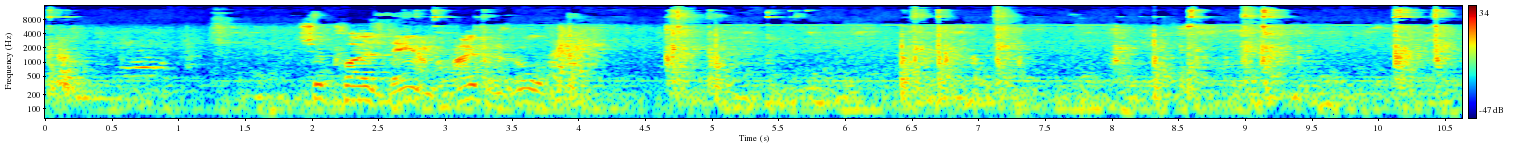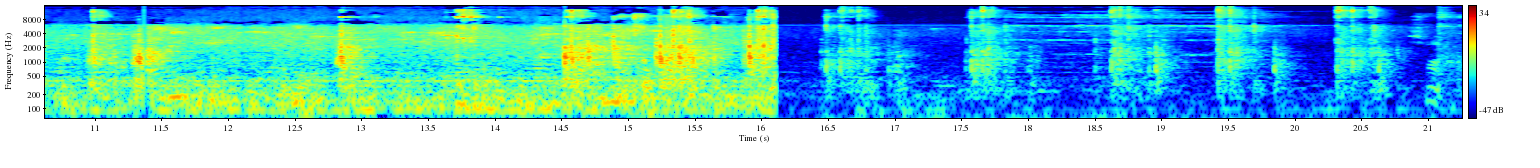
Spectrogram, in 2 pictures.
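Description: Hands scrape and tap against a boat's hull.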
